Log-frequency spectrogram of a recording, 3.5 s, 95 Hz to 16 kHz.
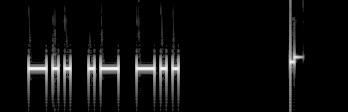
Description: Morse code, heard as a keyed tone, about 20 wpm, 700 Hz. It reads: DAD
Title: Build A Word - 1 Letter At A Time - 3-Letter Words - 20wpm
